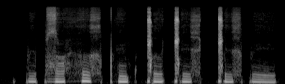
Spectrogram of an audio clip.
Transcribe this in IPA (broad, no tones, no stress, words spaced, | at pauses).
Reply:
pɪpzˤɪ həx pʰẽpǁəǁex ǁɪxpe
